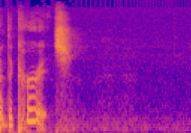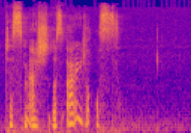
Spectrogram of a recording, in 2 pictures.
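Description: A woman speaks into a microphone over loudspeakers in a large room, in short bursts with pauses.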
